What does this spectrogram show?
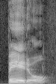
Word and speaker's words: pero: And notice that perro, dog, has a double R, but this word, pero, that means but, pero has a soft sound.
